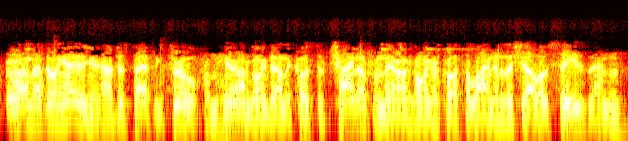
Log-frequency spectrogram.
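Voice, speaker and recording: A man's voice: medium pitch, animated, fast, a little hiss or hum, close to an everyday voice. A man playing a laconic, wry American sea captain in 1940s radio adventure style, terse and dry. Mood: guarded, dry. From United States. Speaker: lead actor and narrator. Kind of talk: 1940s radio adventure acting, first-person narration. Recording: tinny 1940s radio recording with music.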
